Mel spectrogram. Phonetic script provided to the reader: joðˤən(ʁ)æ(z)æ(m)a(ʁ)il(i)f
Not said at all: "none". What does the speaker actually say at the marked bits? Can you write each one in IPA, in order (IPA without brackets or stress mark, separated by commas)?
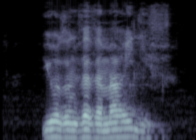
v, v, m, ʁ, i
